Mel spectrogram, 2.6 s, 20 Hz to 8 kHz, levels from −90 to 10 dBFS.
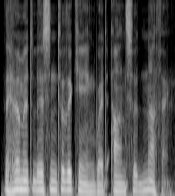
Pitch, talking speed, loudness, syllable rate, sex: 115 Hz, 205 wpm, -15 LUFS, 6.3 syllables/s, male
